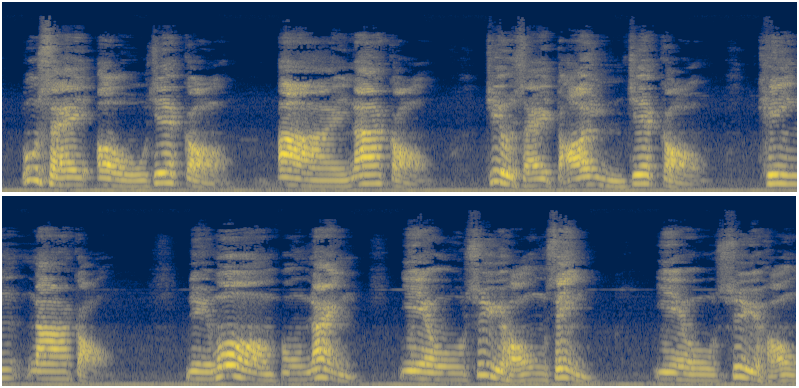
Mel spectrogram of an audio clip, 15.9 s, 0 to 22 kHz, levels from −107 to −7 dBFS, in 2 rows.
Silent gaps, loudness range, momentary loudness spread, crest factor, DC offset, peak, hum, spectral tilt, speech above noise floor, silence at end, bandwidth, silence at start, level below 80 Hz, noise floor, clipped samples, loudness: none; 5 LU; 14 LU; 20 dB; under 0.1%; -4 dBFS; none; -5 dB/octave; 25 dB; 0 s; 13 kHz; 0 s; -48 dBFS; -49 dBFS; under 0.1%; -24 LUFS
